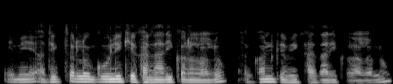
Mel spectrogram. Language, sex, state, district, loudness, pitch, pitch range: Bhojpuri, male, Bihar, Saran, -22 LUFS, 115 Hz, 105-125 Hz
